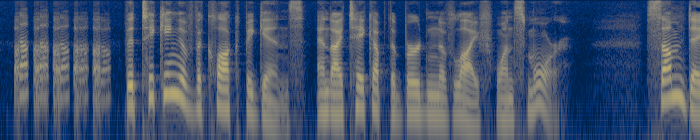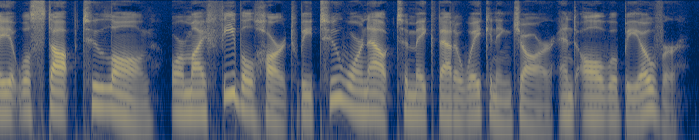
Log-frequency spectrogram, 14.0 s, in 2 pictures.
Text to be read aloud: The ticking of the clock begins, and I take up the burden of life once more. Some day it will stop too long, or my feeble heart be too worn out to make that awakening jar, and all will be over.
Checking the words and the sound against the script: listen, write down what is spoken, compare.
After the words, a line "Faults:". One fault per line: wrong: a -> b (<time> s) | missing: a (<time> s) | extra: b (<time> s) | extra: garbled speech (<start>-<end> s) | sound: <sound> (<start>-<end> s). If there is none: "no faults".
The ticking of the clock begins, and I take up the burden of life once more. Some day it will stop too long, or my feeble heart be too worn out to make that awakening jar, and all will be over.
Faults:
sound: laugh (0.1-1.1 s)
